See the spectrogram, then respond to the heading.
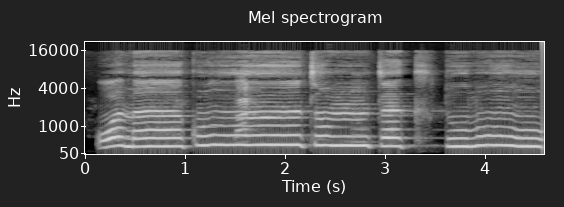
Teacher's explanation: کاف کے اندر تھوڑا سا ہمس ہوتا ہے، تک تک تھوڑی سی آواز آتی ہے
